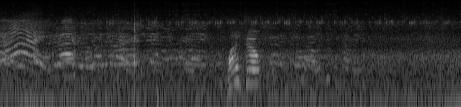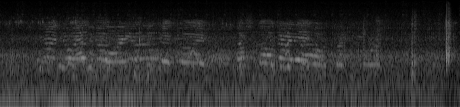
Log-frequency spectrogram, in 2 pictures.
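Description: Young women cheer and chant nearby.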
